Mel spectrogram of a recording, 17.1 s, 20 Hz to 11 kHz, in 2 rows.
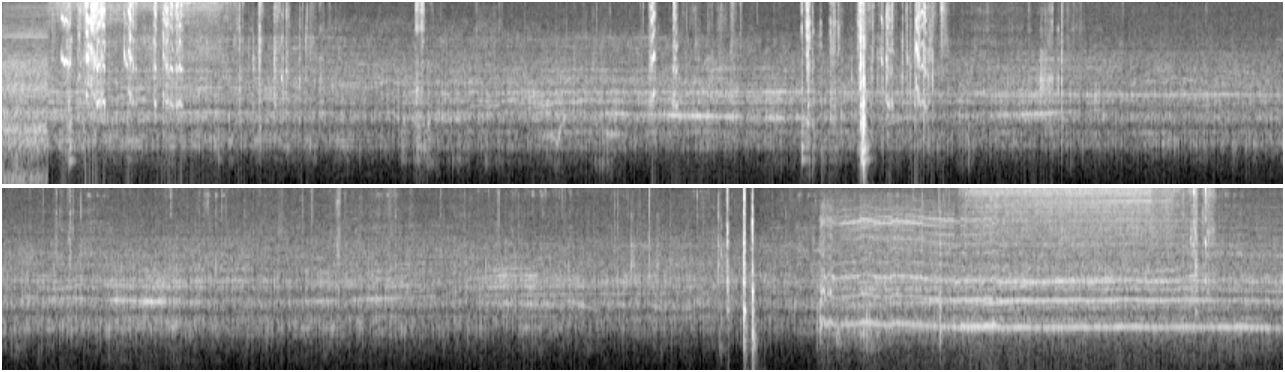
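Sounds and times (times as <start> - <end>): faint short squeaks: 0.3 - 2.1
handling taps and clicks: 13.3 - 13.6.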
